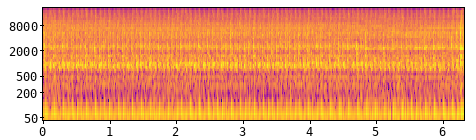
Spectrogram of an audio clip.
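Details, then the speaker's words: Used 125cc motorcycle idling, heard through an open section of fairing: quick, even, clean putter with no knocking or loud bangs, which is how a healthy 125 should sound. Normal idle. "this is how 12 125 should sound if it sounds any different than that if it sounds like there's some knocking in there some like really loud bangs going on in there walk away"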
